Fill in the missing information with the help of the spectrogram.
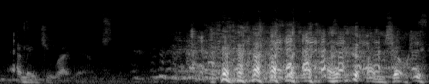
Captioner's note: laughing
